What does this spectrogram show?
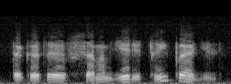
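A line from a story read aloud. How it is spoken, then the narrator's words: Plain. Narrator (Russian): сказал господин Фонсеки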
